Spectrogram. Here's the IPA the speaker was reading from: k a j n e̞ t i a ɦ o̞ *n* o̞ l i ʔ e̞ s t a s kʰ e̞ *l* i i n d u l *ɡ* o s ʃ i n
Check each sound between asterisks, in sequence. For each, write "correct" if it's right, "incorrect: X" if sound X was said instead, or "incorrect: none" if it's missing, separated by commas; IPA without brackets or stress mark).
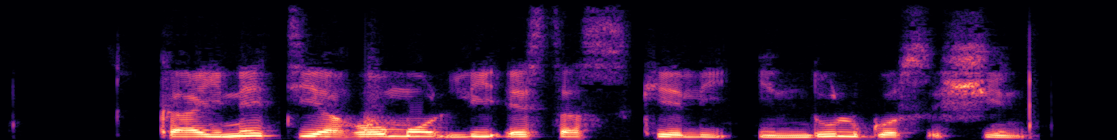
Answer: incorrect: m, correct, correct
